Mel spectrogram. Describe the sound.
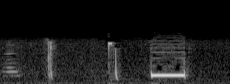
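A telephone line tone sounds once as a short, level mid-pitched beep lasting a fraction of a second. A few faint clicks come before it.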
